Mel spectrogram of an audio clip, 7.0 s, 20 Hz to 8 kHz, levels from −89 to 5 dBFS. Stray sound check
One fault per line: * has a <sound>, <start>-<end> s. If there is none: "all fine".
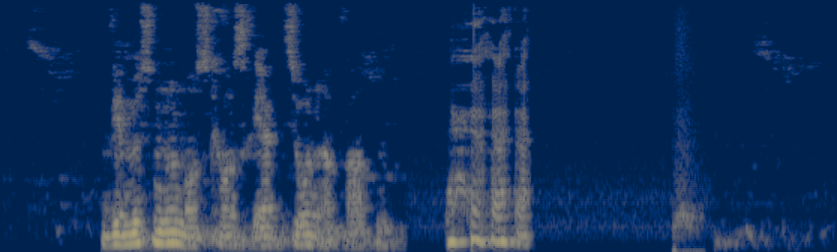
* has a laugh, 3.7-4.5 s
* has a whoosh, 5.6-5.9 s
